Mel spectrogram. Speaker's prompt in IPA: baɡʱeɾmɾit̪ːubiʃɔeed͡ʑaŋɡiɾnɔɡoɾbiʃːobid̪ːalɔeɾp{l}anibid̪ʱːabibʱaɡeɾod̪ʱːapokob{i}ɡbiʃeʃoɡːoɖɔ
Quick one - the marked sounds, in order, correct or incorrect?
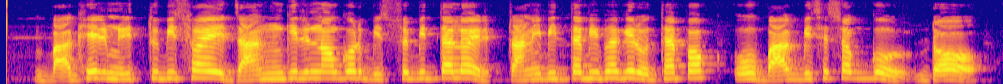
incorrect: ɾ, incorrect: a

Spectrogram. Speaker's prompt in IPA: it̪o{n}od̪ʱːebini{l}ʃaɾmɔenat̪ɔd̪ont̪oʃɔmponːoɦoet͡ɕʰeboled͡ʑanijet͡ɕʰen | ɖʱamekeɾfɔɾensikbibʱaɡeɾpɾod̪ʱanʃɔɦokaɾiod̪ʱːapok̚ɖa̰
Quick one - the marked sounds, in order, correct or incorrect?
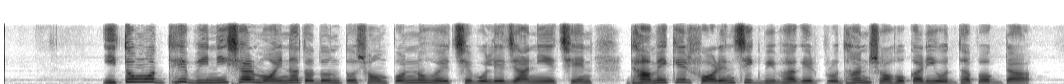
incorrect: m, incorrect: none

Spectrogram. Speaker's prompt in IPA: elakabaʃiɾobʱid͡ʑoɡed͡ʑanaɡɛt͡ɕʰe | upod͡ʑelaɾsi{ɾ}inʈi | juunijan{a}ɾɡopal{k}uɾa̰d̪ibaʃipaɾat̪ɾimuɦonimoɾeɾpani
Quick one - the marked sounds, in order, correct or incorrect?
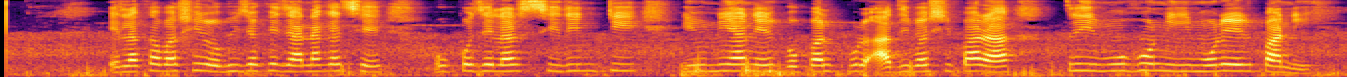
correct, incorrect: e, incorrect: p

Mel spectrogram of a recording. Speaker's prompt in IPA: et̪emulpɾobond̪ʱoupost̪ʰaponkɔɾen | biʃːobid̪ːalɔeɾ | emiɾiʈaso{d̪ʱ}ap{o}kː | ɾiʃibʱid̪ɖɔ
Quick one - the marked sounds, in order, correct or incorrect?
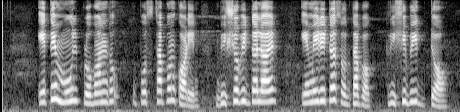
incorrect: d̪ʱː, correct

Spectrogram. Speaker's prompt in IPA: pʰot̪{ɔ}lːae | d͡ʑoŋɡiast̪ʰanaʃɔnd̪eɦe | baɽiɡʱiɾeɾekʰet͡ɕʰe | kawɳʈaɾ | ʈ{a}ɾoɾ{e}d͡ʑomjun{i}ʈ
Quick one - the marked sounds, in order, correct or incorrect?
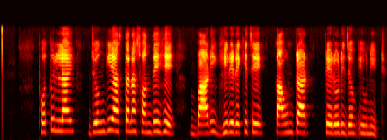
incorrect: u, incorrect: e, incorrect: i, correct

